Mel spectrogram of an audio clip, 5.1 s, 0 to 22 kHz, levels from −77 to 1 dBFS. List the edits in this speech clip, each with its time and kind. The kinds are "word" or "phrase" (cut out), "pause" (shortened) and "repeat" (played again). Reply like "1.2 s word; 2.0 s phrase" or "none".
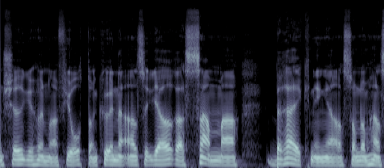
none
